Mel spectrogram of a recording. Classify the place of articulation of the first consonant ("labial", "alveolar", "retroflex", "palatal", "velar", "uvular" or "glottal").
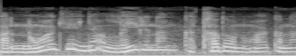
alveolar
